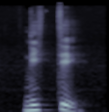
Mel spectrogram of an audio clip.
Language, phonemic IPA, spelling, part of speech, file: Swedish, /²nɪtɪ(.ʊ)/, nittio, numeral, Sv-nittio.ogg
- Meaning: ninety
